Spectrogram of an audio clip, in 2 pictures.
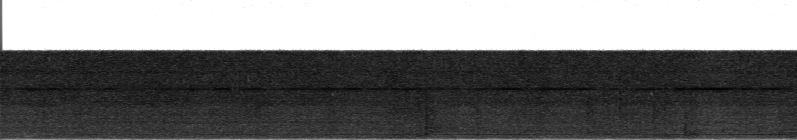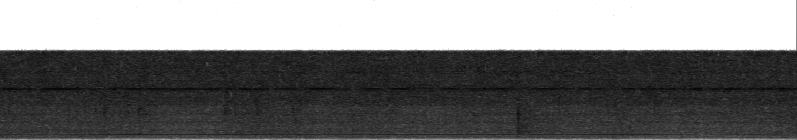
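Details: A vacuum cleaner drones steadily indoors with a constant high whine throughout.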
